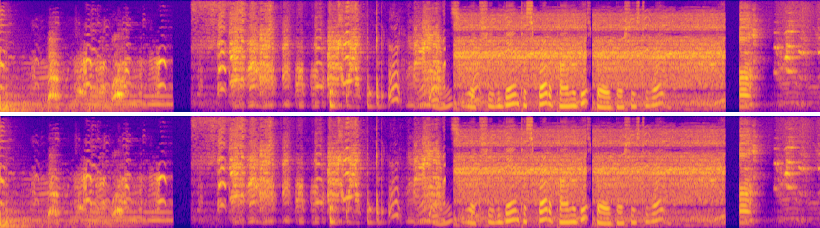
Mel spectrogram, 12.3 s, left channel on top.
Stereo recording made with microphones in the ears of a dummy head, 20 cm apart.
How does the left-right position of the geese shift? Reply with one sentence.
In this clip you hear the geese stay put.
